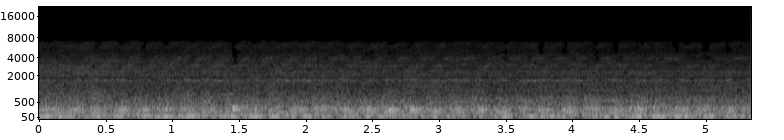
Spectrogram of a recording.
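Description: A train rumbles along rails, its wheels rolling over the track.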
